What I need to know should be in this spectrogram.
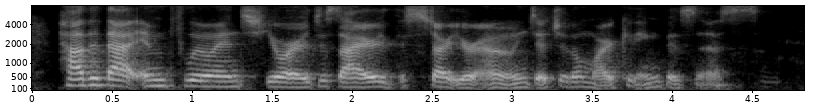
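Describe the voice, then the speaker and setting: A woman talks against a quiet background. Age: 20s. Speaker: podcast editor and co-host. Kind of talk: casual chat.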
